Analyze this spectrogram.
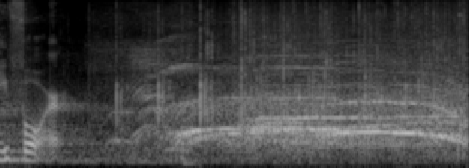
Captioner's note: cheering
